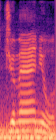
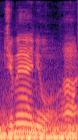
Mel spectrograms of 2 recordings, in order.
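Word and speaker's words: Jmmanuel: It's Jemanuel, spelled with a J. Jemanuel.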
